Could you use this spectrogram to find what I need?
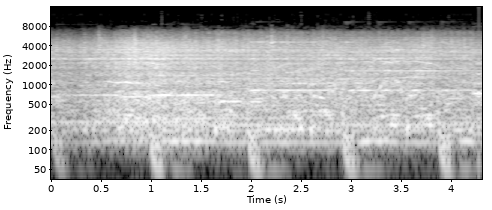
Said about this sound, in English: The ride's operator releases the brake and the waltzer starts to move.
